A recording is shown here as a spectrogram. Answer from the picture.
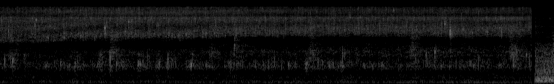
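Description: Oil sizzling steadily with scattered small crackles as potato-and-meat keftedes shallow-fry in a pan. The sound cuts off suddenly near the end.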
